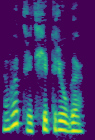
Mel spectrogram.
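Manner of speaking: softly, under the breath; quiet whisper to herself. A narrator's reading. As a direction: mutter it half to yourself. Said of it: "тихо шепнула себе под нос".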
